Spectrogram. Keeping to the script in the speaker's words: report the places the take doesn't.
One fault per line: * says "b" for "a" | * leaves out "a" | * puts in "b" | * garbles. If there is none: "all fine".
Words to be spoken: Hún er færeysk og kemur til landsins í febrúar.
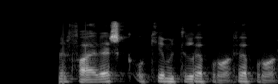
* says "febrúar" for "landsins"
